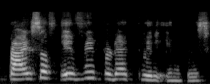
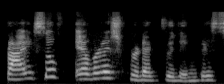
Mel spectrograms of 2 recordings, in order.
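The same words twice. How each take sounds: First: Said in the usual way. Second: Average weighted, very slow delivery; slow down and lean on average; stress on average. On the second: Shown as a demonstration. (average শব্দে জোর দিয়ে ধীরে) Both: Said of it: "একটা word আমি সবসময় জোর দিয়ে বলি".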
